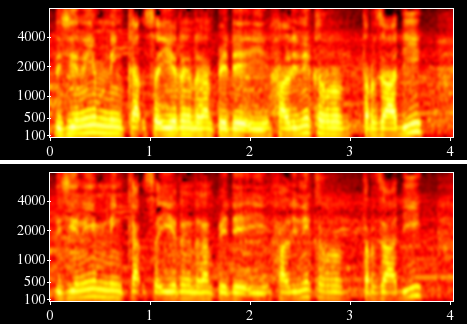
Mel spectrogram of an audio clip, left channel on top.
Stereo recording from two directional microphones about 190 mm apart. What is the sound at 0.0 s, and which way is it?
Speech, 30° left (ahead or behind).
